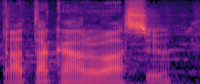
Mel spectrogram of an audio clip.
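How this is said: The name is said with Japanese-style pronunciation.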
